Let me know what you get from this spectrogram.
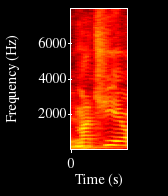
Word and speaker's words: Macie: Macie, occhio all'accento.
